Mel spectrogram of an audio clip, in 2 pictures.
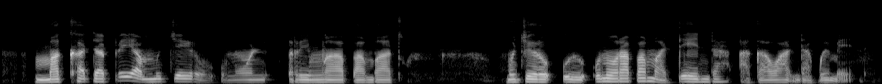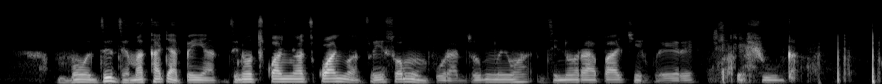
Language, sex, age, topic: Ndau, male, 18-24, health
